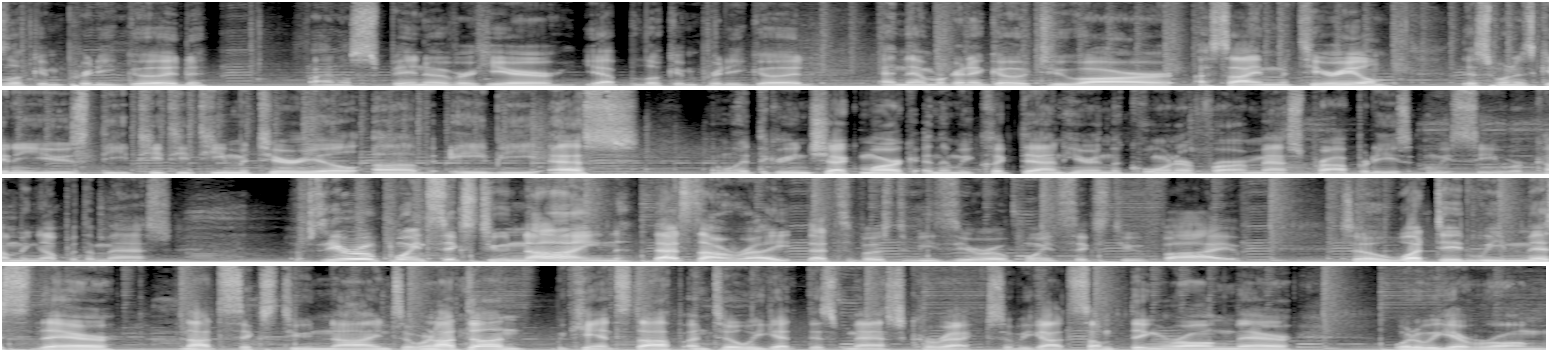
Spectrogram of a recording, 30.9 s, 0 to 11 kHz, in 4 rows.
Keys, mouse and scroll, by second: 5.0 right click, 6.6 click, 8.0 click, 8.8 click, 9.4 click, 10.5 click, 13.0 click, 14.0 click, 22.9 click, 23.3 click, 24.3 middle click, 25.3-25.6 ctrl+middle drag, 26.8 scroll up 1, 29.5 click.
